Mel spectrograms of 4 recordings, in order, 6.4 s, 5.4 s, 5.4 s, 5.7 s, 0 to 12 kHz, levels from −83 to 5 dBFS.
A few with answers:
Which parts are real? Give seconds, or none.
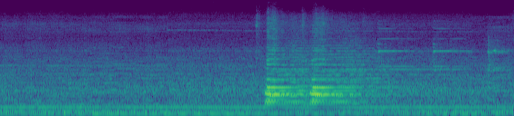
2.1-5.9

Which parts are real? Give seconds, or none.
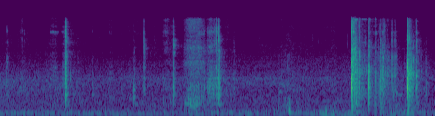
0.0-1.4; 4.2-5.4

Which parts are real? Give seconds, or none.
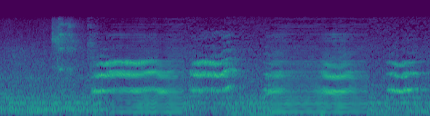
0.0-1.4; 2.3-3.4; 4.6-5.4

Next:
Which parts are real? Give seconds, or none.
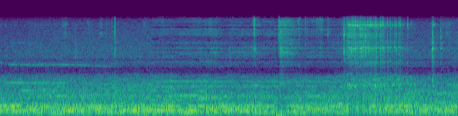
0.0-1.9; 4.3-5.7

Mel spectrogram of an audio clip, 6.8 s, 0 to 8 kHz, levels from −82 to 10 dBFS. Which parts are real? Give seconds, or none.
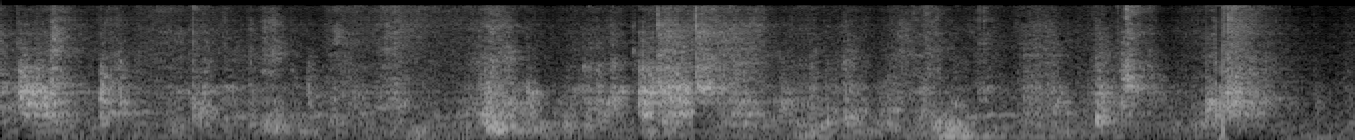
4.9-5.6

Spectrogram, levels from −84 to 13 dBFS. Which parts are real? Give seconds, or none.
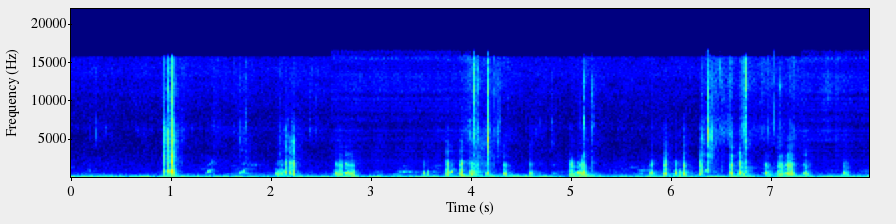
0.0-2.6; 4.0-7.3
